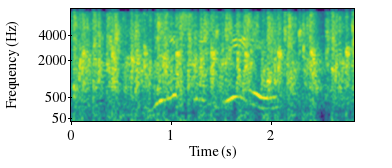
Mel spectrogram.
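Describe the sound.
Loud, dense applause fills a school board meeting in support of an elementary school principal. Voices rise and call out over the steady clapping throughout.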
